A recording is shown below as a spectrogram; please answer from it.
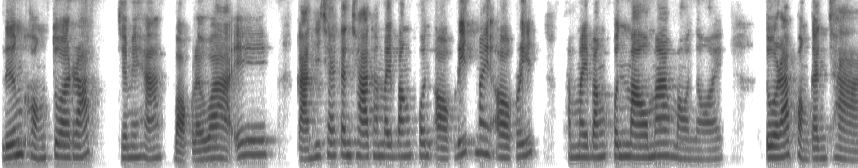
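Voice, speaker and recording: A woman's voice: medium pitch, a little hiss or hum. A middle-aged woman giving a medical lecture, explaining step by step with English terms and frequent polite particles.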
